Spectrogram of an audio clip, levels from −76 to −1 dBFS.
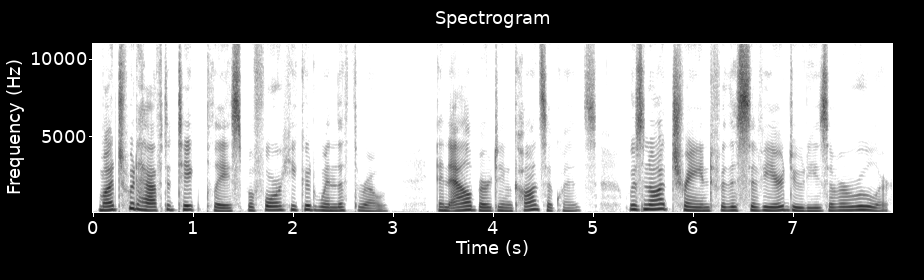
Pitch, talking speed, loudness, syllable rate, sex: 225 Hz, 195 wpm, -21 LUFS, 5.5 syllables/s, female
